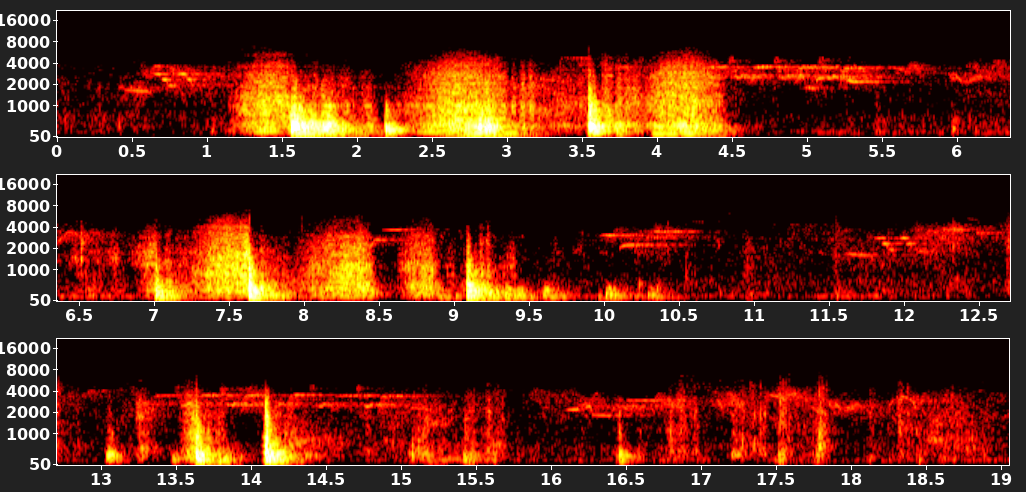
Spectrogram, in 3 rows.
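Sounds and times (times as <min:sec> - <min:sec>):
wood scraping against wood: 0:01.1 - 0:04.6, 0:06.4 - 0:10.7, 0:13.0 - 0:15.8
sharp wooden knocks: 0:01.2 - 0:04.4, 0:06.9 - 0:10.5, 0:13.0 - 0:14.4.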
